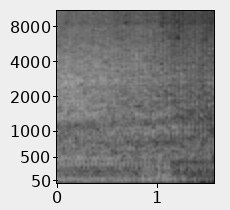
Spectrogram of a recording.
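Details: Isuzu Panther LS Turbo 2017 diesel, about 130,000 km, at idle: steady low even rhythm with no misfire or stumble; vibration quiet, no shake or limp, nozzles and pump judged good; normal healthy idle.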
